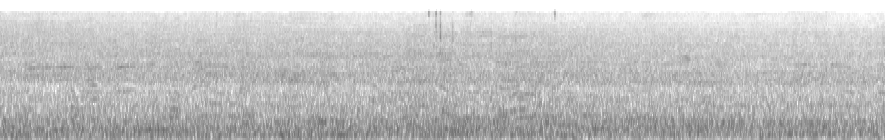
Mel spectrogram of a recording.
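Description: Ocean surf breaking on a sandy beach: a low, steady rush of noise.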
